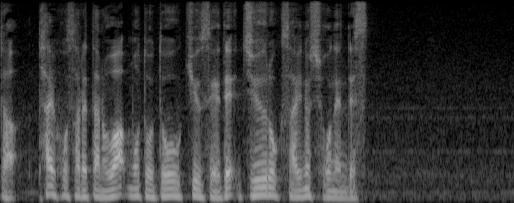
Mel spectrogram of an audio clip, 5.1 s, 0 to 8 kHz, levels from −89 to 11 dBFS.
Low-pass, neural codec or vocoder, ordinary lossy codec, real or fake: none; none; none; real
